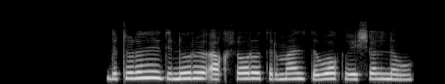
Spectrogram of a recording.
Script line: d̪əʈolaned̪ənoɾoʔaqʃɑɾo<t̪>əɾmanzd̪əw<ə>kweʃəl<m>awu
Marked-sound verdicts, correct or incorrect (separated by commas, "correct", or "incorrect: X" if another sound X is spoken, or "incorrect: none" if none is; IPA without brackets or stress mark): correct, incorrect: ɑ, incorrect: n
